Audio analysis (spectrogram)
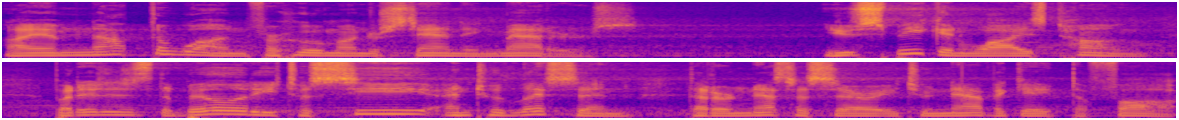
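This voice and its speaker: A man puts on a character voice with a very deep, low pitch, speaking at a moderate pace over clear background noise. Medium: read story. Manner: lofty, formal, cryptic.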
